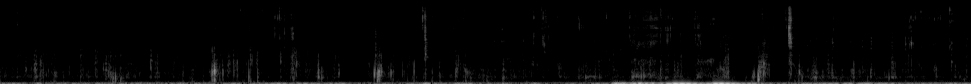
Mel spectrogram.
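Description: Close-miked mouth sounds of a man chewing a mouthful of spaghetti bolognese: wet, quick clicks and smacks. Past the middle comes a louder stretch of crunching as he bites into a pickled pepperoncini.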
